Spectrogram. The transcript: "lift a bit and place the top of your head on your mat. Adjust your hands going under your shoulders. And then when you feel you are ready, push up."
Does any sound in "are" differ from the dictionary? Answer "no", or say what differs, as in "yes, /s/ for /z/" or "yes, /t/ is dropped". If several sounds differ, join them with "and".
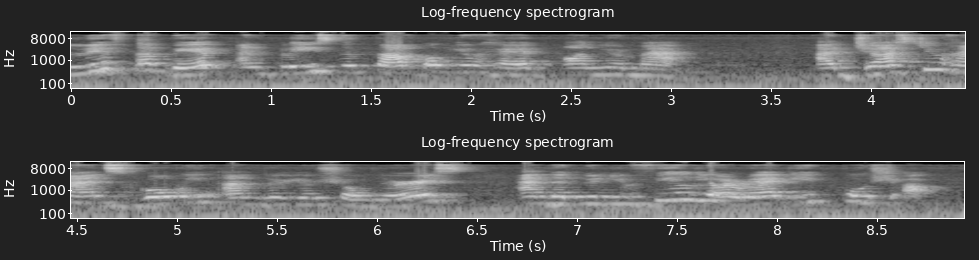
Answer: yes, /l/ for /ɹ/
